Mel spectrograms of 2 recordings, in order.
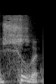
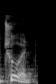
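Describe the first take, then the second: First: The name is said with a German-like pronunciation. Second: The name is said with a Chilean Spanish pronunciation. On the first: "pero tú dijiste Schubert" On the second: "Yo diría en chileno Schubert"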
